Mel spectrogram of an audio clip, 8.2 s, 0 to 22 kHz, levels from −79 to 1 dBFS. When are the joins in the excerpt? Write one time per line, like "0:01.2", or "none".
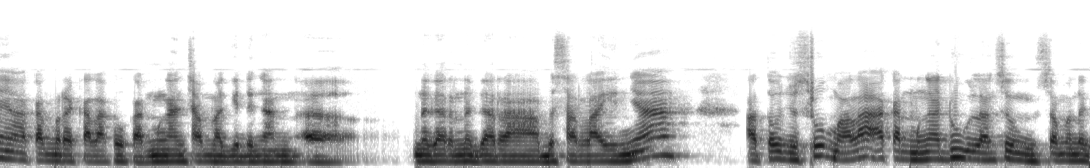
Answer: none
